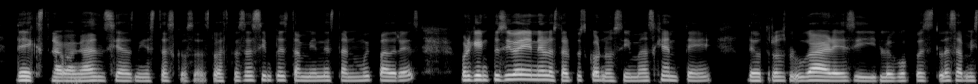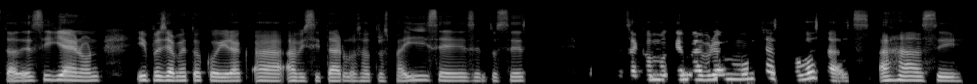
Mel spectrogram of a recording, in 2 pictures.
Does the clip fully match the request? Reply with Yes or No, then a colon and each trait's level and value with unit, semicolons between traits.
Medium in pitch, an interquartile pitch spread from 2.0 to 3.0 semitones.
Yes: medium, 180 Hz; narrow, 2.5 semitones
